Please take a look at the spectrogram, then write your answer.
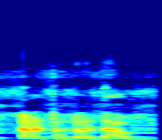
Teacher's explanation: ट वर्ग उच्चारण स्थान की दृष्टि से मूर्धा ध्वनि है।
